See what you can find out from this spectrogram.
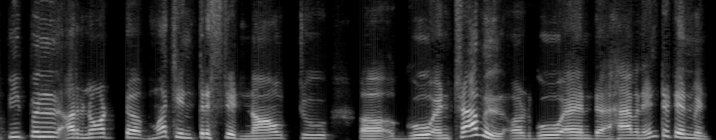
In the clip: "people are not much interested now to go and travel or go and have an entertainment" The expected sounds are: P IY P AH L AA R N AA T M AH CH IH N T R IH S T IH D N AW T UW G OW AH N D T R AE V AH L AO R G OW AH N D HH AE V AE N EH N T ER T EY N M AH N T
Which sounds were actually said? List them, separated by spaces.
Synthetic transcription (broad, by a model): P IY P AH L AA R N AA T M AH CH IH N T R IH S T IH D N AW T UW G OW AH N D T R AE V AH L AO R G OW AH N D HH AE V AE N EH N T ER T EY N M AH N T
